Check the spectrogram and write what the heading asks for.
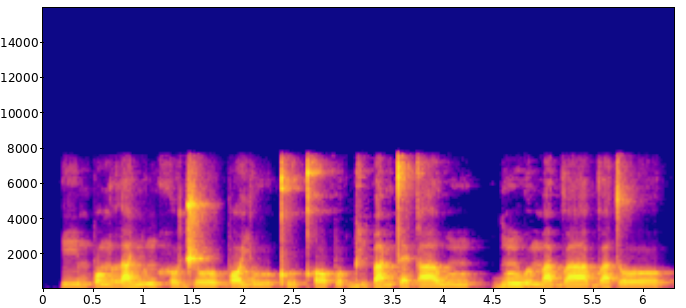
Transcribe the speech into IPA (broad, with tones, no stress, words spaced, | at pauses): iː˨mpɔ˨ŋra˨ɲu˦ŋ ho˨d͡ʒoː˨ bɔ˦juː˦kʼu˨ kʰɔ˨po˦ ɡ͡bi˨ɓa˦˨ŋtɛ˦ ɡaː˦wũ˦ | ɡ͡bũ˦ wʊ˦ma˨ɡʷaː˨ ɡʷa˨toː˦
